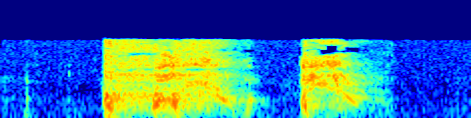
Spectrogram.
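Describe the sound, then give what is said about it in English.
Two fairly loud coughs, a longer harsh one followed a moment later by a shorter second burst, with no talking around them. “I don't even have a cough button.”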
